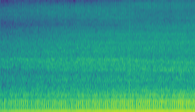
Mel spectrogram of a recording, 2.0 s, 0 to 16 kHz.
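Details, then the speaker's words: 1995 Honda CBR600F3 after full restoration, still warming up before its first test ride: busy, even low four-cylinder rumble, steady beat with no knocks or misses, noisy like a race bike; normal warm-up idle. "as you guys can hear still warming up a little bit she is definitely a noisy bike um sounds like it's a race bike for sure"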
